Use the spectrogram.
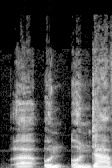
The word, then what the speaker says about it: Undav: And then Undav, I think is how you pronounce his name. I don't think it's Yundav.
